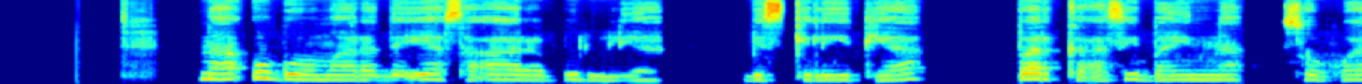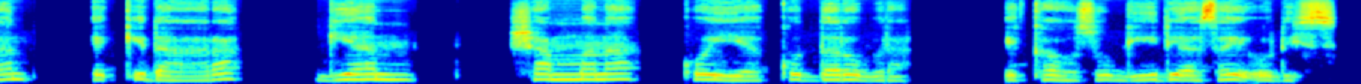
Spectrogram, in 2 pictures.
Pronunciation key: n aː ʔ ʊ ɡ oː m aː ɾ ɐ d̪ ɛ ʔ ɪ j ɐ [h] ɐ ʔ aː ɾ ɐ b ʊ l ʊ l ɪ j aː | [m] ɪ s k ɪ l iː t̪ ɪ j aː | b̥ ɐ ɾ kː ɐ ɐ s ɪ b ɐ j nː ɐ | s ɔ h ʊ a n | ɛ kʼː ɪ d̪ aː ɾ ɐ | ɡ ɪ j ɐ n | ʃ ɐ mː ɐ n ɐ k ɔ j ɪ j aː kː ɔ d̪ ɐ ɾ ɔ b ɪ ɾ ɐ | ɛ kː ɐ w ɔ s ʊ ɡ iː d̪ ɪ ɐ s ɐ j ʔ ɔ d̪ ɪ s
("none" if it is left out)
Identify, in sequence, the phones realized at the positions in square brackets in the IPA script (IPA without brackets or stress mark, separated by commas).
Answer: s, b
